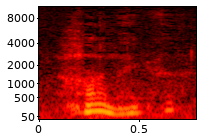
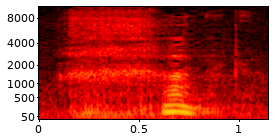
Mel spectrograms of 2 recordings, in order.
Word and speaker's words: Hanukkah: Now please note my pronunciation of the word. Not Hanukkah, not Chanukah, it's Hanukkah.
